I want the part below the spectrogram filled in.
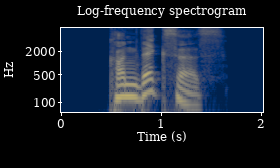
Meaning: strong/mixed nominative/accusative neuter singular of konvex
- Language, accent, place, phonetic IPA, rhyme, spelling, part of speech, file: German, Germany, Berlin, [kɔnˈvɛksəs], -ɛksəs, konvexes, adjective, De-konvexes.ogg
